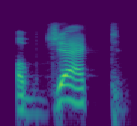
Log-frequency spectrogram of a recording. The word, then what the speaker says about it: object: object is a noun when accented on the second syllable object it becomes a word so when we say object it is a noun but when we say object it becomes a verb and that is why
